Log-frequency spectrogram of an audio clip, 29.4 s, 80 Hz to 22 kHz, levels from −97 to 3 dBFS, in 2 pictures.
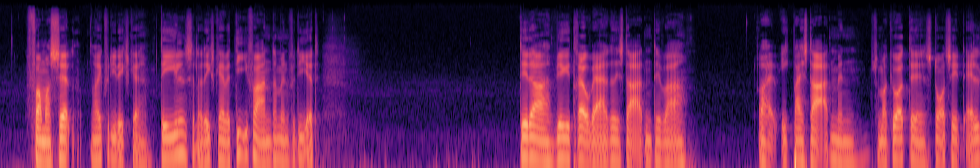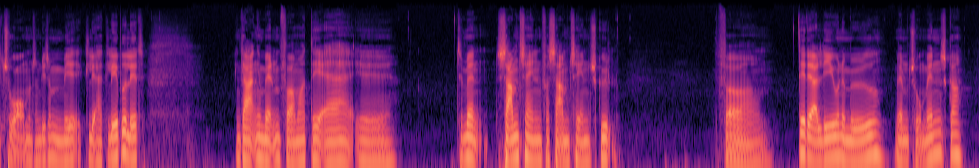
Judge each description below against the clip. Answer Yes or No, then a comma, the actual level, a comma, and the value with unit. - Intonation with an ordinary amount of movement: Yes, average, 3.7 semitones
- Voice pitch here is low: Yes, low, 100 Hz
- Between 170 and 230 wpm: No, slow, 145 wpm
